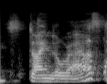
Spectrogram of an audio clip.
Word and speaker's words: Steindl-Rast: Am I saying that right? – Steindl-Rast. That's okay.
